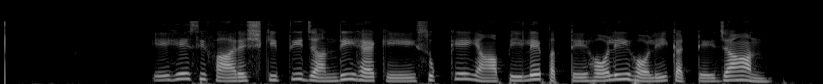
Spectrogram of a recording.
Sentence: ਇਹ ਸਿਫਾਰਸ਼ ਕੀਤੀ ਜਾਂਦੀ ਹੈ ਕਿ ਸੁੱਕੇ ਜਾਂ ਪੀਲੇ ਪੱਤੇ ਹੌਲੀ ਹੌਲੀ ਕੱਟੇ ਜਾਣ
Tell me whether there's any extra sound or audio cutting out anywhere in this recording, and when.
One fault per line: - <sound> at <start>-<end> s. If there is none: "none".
none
